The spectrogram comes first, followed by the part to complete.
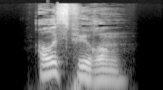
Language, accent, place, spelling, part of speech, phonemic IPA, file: German, Germany, Berlin, Ausführung, noun, /ˈʔaʊ̯sˌfyːʁʊŋ/, De-Ausführung.ogg
- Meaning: 1. execution, implementation 2. design, model 3. explanation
